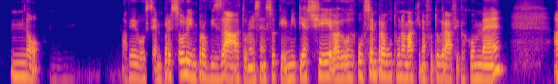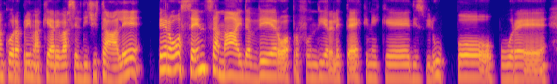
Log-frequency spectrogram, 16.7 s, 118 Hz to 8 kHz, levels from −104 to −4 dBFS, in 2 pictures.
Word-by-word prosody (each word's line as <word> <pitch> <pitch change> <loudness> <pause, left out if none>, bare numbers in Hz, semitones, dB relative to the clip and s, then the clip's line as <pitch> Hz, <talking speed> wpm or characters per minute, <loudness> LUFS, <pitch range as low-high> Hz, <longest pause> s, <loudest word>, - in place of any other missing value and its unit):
No. 175 -2 -8 1.2
Avevo 165 -3 -10
sempre 165 +4 -6
solo 190 +2 +3
improvvisato, 160 -3 0
nel 135 +1 -6
senso 155 +4 -3
che 165 - -9
mi 160 +1 -8
piaceva, 175 +2 -1
avevo 160 +1 -4
ho 180 - -7
sempre 185 +1 0
avuto 175 0 -6
una 170 -1 -5
macchina 160 0 -2
fotografica 155 -3 -5
con 155 +2 -8
me, 155 +12 0 0.7
ancora 170 0 +1
prima 165 -2 -3
che 170 +2 -1
arrivasse 155 +1 +3
il 155 - -9
digitale, 175 - +1 0.2
però 250 +1 +6
senza 250 0 +6
mai 180 -1 +5
davvero 175 +2 +1
approfondire 165 0 -4
le 165 0 -6
tecniche 160 -1 -2
di 155 0 -12
sviluppo 170 +4 -7
oppure, 155 - -1
165 Hz, 125 wpm, -24 LUFS, 155-180 Hz, 1.2 s, però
